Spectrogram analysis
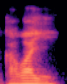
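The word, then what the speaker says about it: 可愛い: 가해 커아이 그래서 근데 커아이인데 일본어도 이걸 똑같이 써가지고 발음은 좀 다르죠. 가와이 이렇게 이제 형용사 쓰는데 우리말에서는 귀엽다, 뭐 아름답다, 예쁘다, 사랑스럽다, 뭐 이렇게 말하죠.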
